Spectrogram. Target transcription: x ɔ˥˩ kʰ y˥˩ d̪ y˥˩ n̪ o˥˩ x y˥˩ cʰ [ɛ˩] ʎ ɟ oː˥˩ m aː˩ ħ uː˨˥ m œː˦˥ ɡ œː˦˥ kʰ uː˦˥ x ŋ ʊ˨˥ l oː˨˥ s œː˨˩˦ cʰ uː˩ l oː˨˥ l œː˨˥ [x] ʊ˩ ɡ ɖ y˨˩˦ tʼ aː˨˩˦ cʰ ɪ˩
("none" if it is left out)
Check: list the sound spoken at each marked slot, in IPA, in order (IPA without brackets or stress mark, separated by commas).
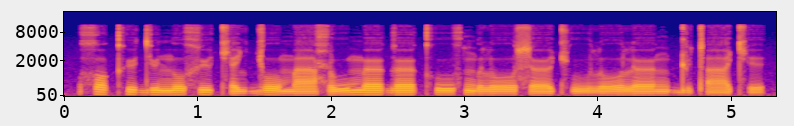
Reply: ɛ˩, ŋ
